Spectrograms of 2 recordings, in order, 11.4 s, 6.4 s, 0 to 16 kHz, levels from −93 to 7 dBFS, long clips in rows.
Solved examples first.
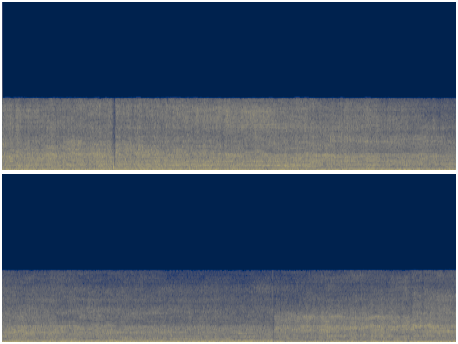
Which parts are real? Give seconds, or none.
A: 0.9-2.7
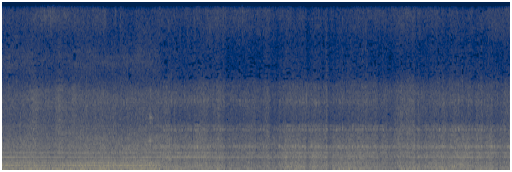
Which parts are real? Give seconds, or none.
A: 0.0-0.8; 2.1-6.4

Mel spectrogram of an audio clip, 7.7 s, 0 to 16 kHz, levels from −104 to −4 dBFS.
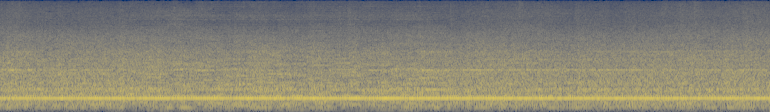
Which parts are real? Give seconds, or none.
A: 0.0-1.3; 4.5-7.7

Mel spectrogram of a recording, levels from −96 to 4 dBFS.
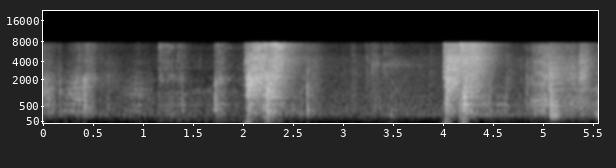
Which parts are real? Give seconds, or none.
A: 0.0-1.1; 2.4-5.6

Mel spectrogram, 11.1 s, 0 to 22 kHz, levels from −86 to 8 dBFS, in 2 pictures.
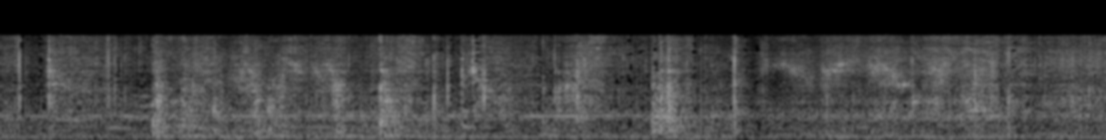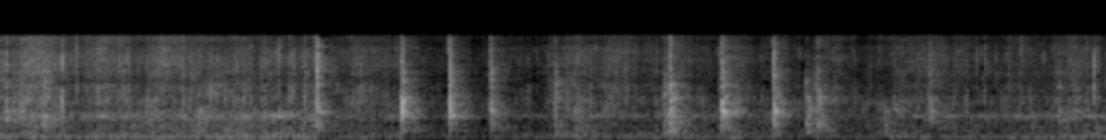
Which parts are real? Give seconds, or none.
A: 0.0-3.3; 4.8-9.2; 10.1-11.1

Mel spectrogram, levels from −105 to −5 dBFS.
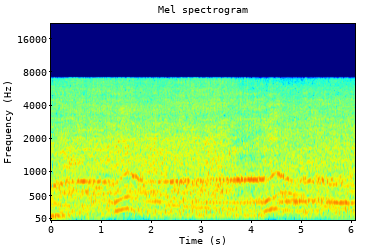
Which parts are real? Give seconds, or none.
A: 2.4-5.1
